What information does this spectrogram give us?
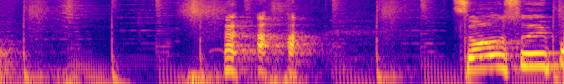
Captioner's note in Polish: śmiech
